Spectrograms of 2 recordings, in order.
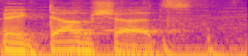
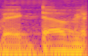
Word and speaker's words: BigWShutts: And BigWShutts beating Team MJ Burley 129 to 119. You notice I said BigWShutts, not Big W. Exactly. Shuts. We've been saying it wrong all season.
